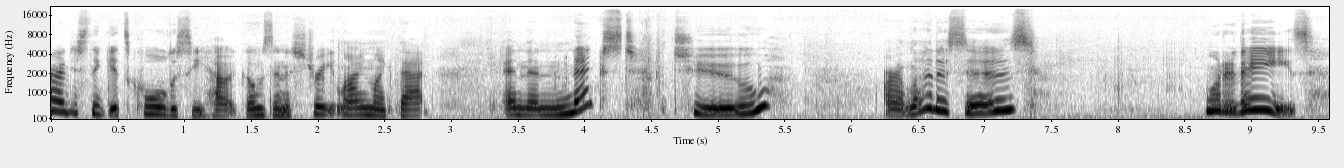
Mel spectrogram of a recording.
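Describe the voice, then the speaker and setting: With a high-pitched voice that is gravelly and a little mellow, a woman farmer shows preschoolers around her vegetable farm's growing tunnels and outdoor beds, keeping her show-and-tell narration upbeat and simple.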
